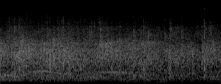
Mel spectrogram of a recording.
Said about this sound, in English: I'm happy you are clapping. If it's for the same reason, I'll be blessed.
